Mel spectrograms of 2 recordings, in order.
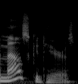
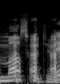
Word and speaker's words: Musketeers: oh, it's the Mousketeers. But no, it's the Musketeers.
